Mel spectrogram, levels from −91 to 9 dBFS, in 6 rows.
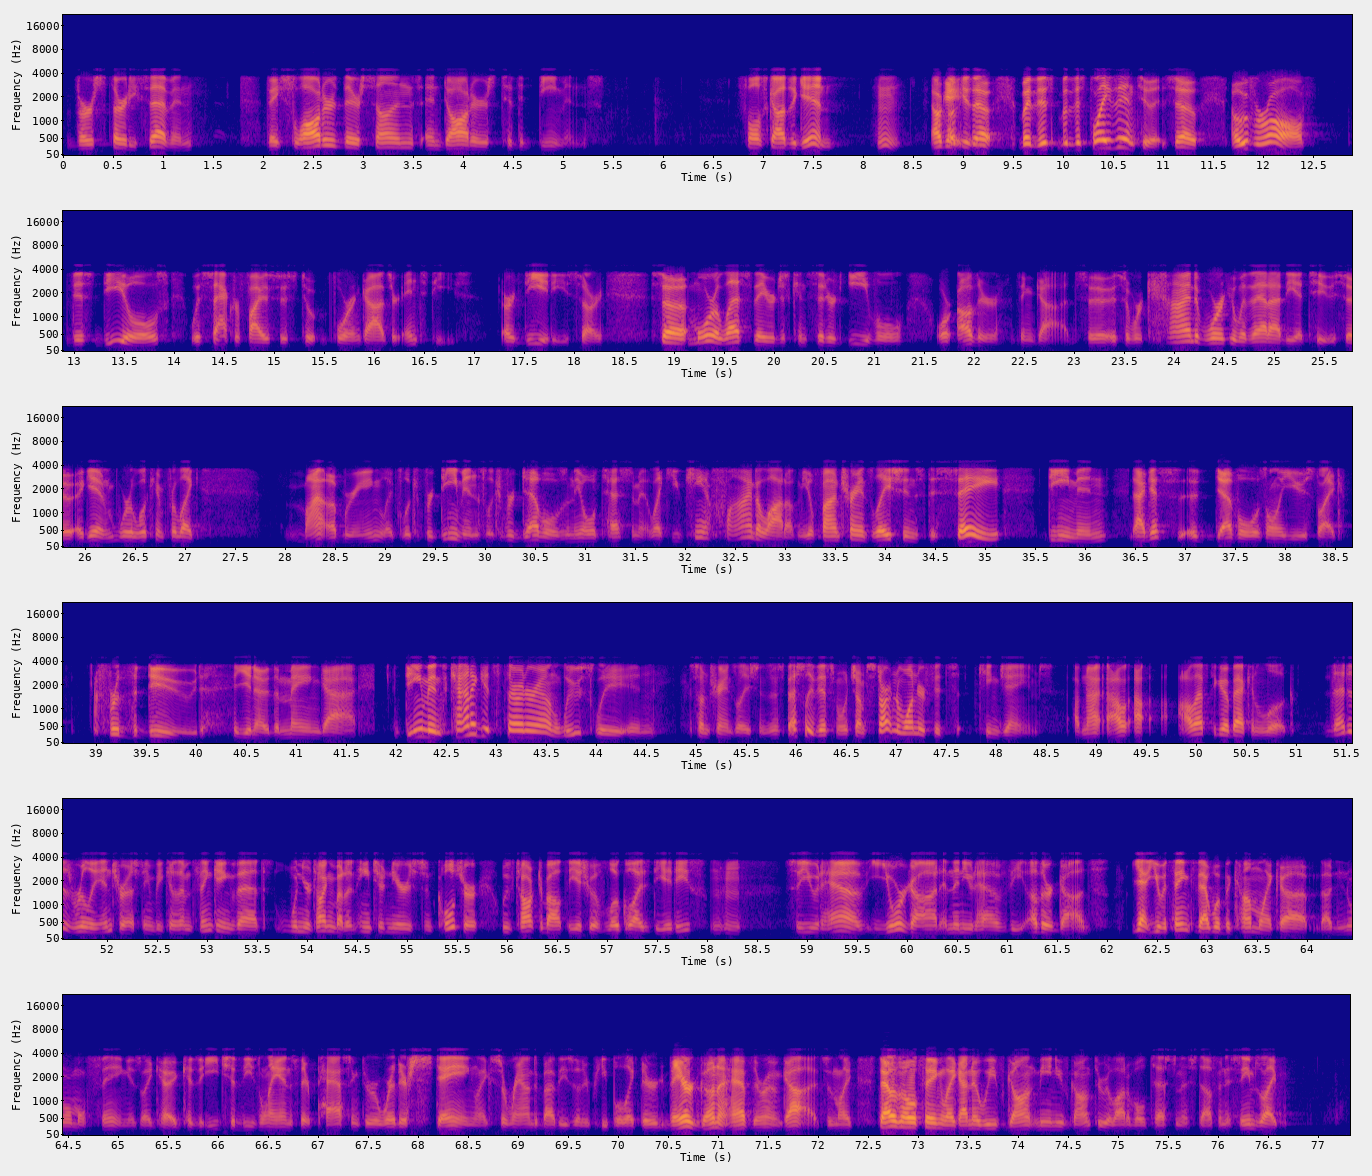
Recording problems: thin; very; fading below 350 Hz
phone-call audio; nothing above 3.5 kHz

